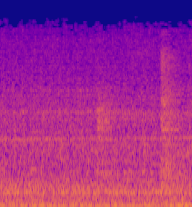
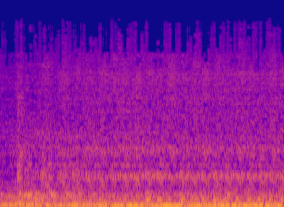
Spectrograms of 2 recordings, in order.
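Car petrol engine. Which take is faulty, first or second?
second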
